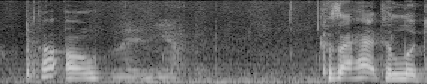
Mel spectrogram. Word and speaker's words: Lagniappe: Lagniappe. Because I had to look it up. Lagniappe, because the G is silent.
